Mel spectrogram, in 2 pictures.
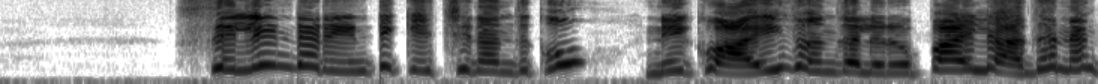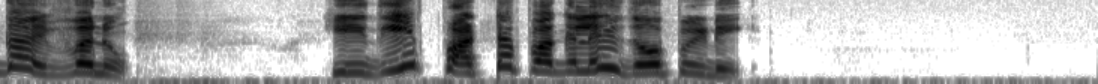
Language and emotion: Telugu, angry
